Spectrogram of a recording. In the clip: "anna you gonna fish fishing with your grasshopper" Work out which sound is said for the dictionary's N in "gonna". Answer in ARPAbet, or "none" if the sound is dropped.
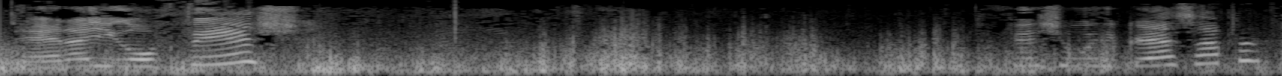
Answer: none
